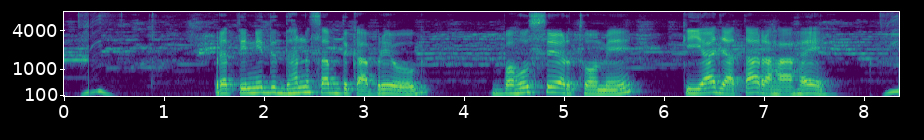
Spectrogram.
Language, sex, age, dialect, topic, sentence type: Hindi, male, 25-30, Kanauji Braj Bhasha, banking, statement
